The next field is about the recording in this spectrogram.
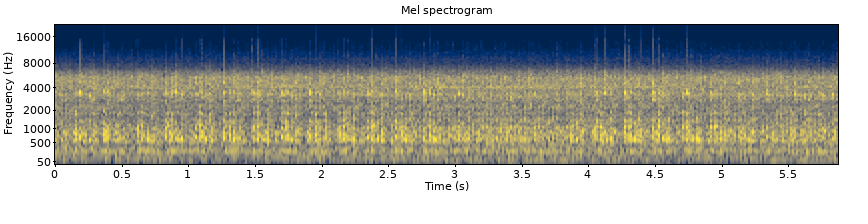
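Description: Steady diesel idle with an even ticking clatter at roughly two beats a second, no misses or heavy knocks; engine sounds healthy.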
